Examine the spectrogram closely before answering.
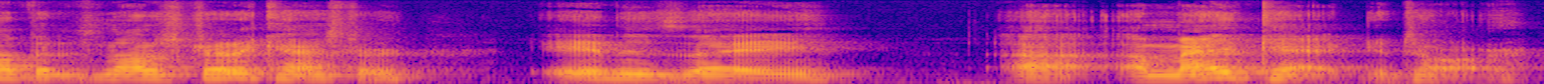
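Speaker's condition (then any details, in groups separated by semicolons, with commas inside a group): Cerebral palsy; power wheelchair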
